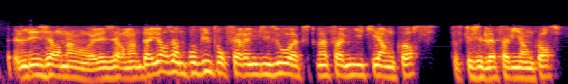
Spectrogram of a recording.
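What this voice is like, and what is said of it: Slight southern French accent. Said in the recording (French): “Vous avez un léger accent du sud”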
